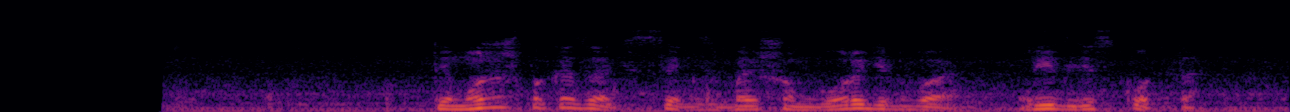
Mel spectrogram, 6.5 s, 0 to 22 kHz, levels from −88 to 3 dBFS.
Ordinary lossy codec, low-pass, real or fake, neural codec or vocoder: AAC, 32 kbps; 7.2 kHz; real; none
